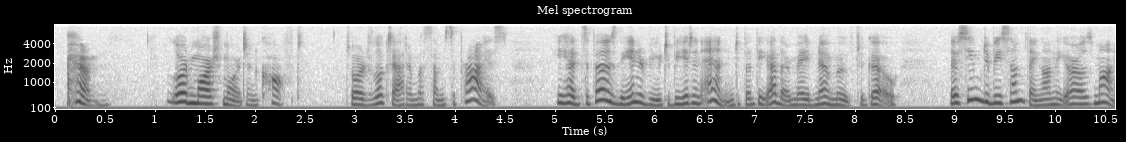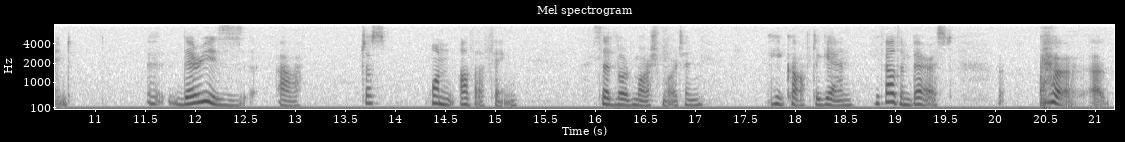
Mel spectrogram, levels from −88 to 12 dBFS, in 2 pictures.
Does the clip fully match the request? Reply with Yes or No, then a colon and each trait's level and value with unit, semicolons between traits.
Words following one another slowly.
No: average, 150 wpm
